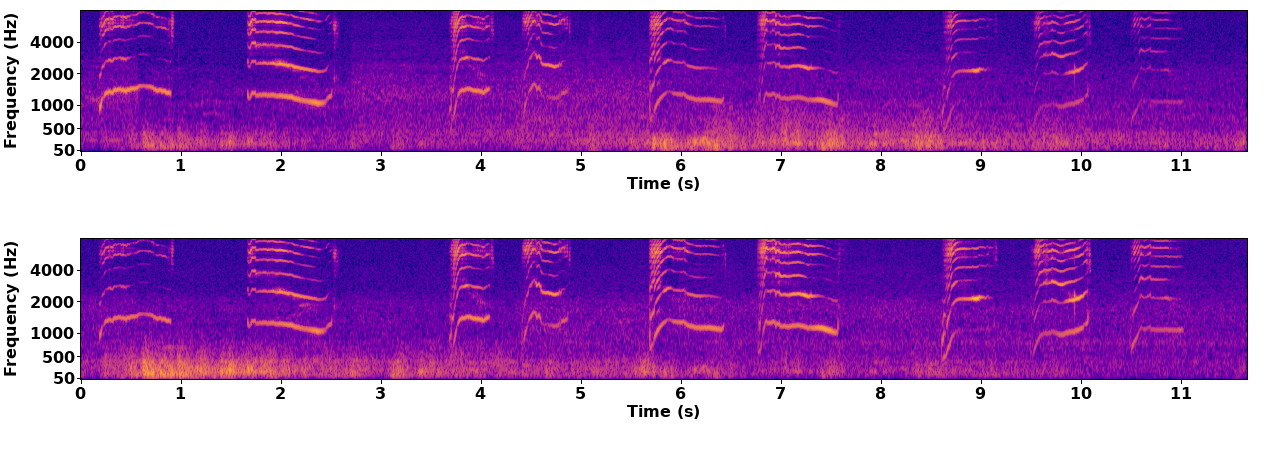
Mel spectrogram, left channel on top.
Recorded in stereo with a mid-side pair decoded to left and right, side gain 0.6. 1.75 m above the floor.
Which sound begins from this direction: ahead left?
A cat meowing, at 0.2 s.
